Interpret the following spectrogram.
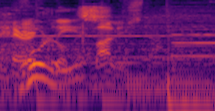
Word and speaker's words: Heracles: And we're gonna build ourselves to Heracles. The proper way to pronounce that.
